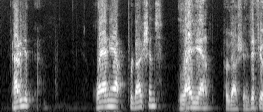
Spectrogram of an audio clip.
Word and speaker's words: lagniappe: It's French, the French spelling. It's Cajun. Well, yeah, so, It's got a flavor of French in it. yeah. Lagniappe, Lagniappe. But it's pronounced Lanyap, yeah.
